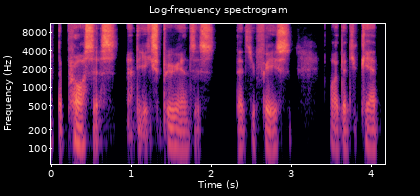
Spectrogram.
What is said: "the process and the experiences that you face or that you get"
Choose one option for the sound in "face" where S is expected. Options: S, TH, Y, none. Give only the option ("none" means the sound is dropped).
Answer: S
